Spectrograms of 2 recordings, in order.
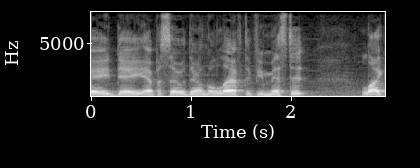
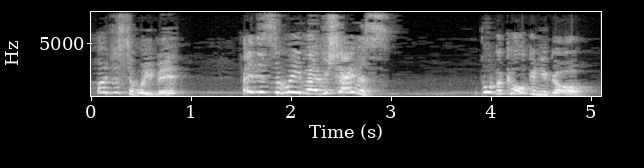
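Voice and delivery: boozy Irish pub regular, chatty and cheeky; hammed-up Irish drunk telling a tale; stage Irish accent; 6 dB louder than usual. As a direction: lay on a thick comic Irish brogue. Held Irish voice.

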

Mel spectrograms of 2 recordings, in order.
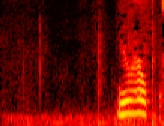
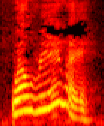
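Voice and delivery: high-pitched huffy exclamation; indignant; 8 semitones higher than usual. A narrator's reading. Mog the cat resents kitten at her dish, indignant. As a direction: swoop up high in affronted disbelief. Offended cat's thought, storybook.

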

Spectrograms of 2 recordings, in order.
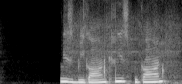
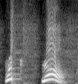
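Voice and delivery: scared scream; 10 semitones higher, 5 dB louder than usual. Real, not acted. Jump scare in horror game.

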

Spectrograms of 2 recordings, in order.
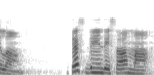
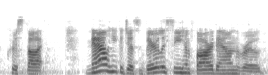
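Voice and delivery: usual speaking voice

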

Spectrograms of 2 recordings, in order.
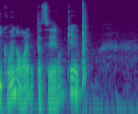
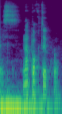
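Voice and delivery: ordinary talk, nothing marked

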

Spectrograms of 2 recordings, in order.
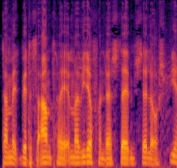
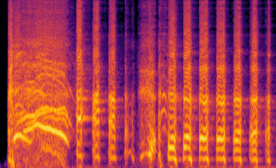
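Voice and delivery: loud high laugh; 12 semitones higher, 5 dB louder than usual. Real, not acted. Laughing at the secret wish in the diary, loud shrieking laugh.

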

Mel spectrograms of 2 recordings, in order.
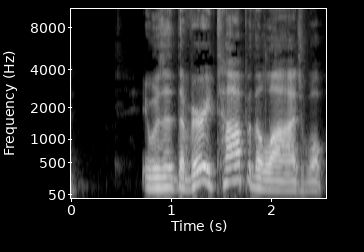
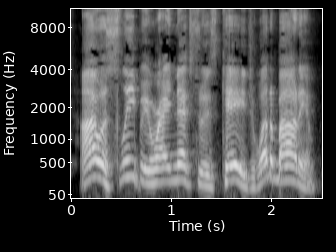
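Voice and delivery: higher, louder gruff beaver voice; a sleepy beaver calling across the pond; 9 semitones higher, 4 dB louder than usual. Acted. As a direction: beaver asking who's there, pitched up. Beaver dialogue.

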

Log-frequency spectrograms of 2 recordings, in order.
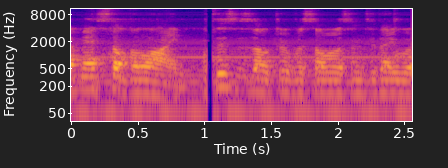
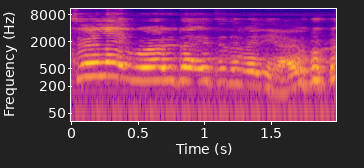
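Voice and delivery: laughing; 9 semitones higher, 9 dB louder than usual. Real, not acted. Teasing while laughing.

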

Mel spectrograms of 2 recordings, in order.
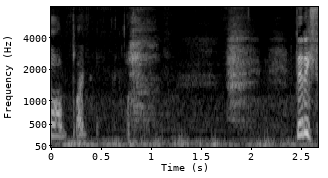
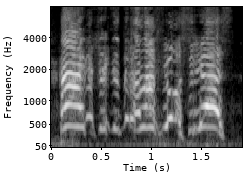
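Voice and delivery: verontwaardigd uitroepen; 9 semitones higher, 5 dB louder than usual. Real, not acted. Klaagt terwijl strip eraf gaat.

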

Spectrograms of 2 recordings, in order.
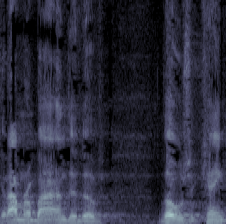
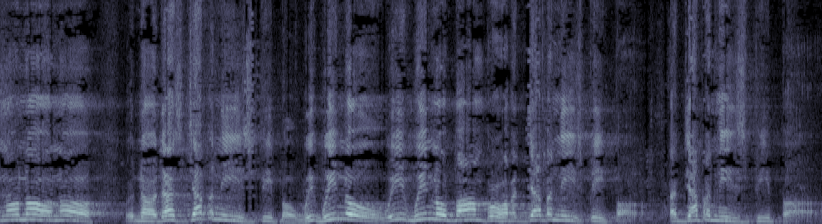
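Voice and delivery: high and louder, quick no-no-no protests; protesting Chinese man voice; 11 semitones higher, 3 dB louder than usual. Acted. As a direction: correct him urgently in a high voice. Co-pilot protests, correcting the pilot.

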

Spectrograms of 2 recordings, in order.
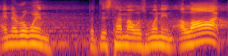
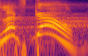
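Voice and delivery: sharp command; 11 semitones higher, 3 dB louder than usual. Retold or imitated. Wife commands husband.

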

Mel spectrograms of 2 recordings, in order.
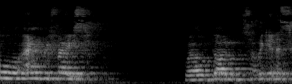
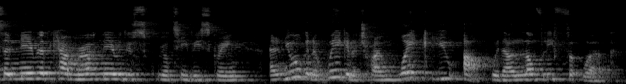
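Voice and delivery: ordinary delivery

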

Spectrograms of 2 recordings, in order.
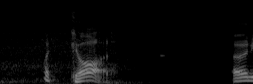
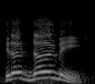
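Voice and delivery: higher, loud defiant yell; defiant shout; 8 semitones higher, 3 dB louder than usual. Real, not acted. Gamer yelling at Fox in defiance. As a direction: hurl it at him.

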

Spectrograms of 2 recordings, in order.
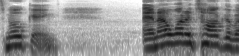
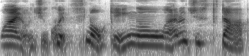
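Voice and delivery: nagging mom voice; 5 semitones higher, 6 dB quieter than usual. Retold or imitated.

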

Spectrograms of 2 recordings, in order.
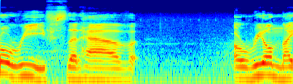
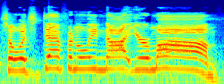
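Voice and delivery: louder, higher shouted taunt; mock taunt; 9 semitones higher, 4 dB louder than usual. Roasting a friend by name, shouted mock taunt. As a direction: yell a roast at your friend.

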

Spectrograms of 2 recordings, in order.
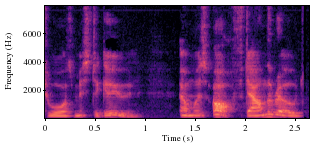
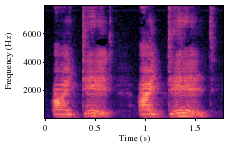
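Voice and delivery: put-on higher and louder, a child's mild wailing plea; 6 semitones higher, 5 dB louder, slower than usual. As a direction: whimper it like a disappointed little girl. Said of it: "she wailed".

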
